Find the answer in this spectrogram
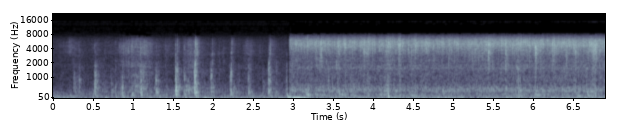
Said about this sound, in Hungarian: Mi az, esik? Csak úgy zuhog, nagyságos uram.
